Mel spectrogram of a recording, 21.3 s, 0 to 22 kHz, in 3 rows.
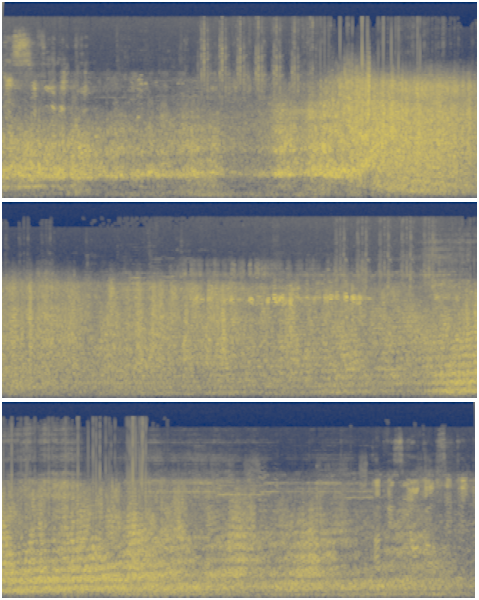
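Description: A Dassault fighter jet that entered service in 1993 roars through a Couteau Delta display at the Gap-Tallard air show, its loud engine sweeping past and swelling again, under continuous French commentary.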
